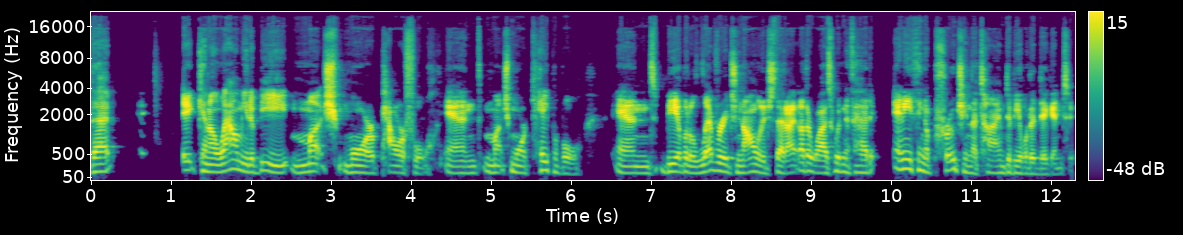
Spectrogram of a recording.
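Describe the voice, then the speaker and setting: On a very clean recording with a silent background, a man with a Southern US accent speaks at a medium pitch and moderate pace with ordinary pitch variation. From US South. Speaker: cybersecurity expert. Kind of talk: podcast interview.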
